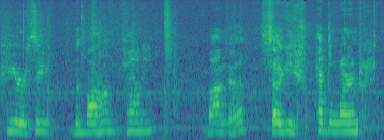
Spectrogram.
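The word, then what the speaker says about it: Gbarnga: I had to learn right away how to pronounce Bonga, which is right up here. See the Bong County? Bonga. So you had to learn, you know, where the G was silent.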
